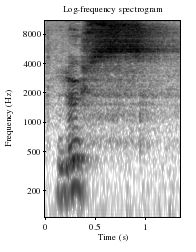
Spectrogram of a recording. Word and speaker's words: loose: Okay, now we've got words like loose. Rhymes with goose.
